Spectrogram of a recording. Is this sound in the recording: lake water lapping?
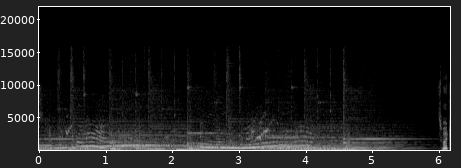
no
